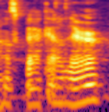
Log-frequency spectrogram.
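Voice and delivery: ordinary delivery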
